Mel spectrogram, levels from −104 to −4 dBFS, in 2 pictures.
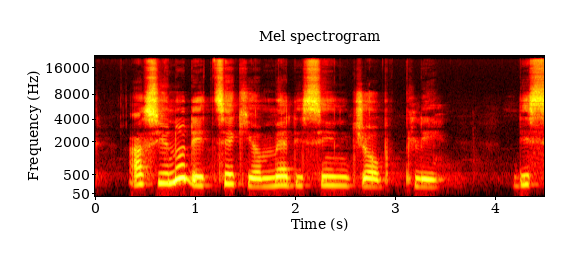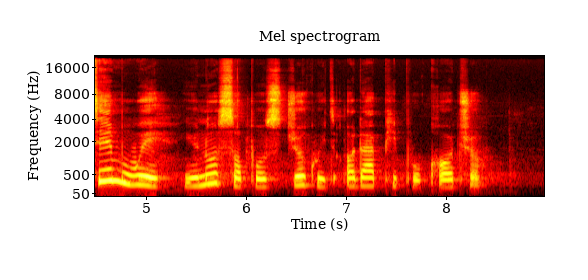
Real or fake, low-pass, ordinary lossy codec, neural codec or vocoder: real; none; none; none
